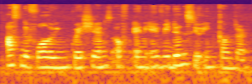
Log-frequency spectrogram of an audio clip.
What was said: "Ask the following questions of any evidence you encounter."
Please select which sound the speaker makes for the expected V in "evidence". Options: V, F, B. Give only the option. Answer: V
